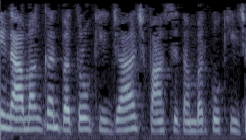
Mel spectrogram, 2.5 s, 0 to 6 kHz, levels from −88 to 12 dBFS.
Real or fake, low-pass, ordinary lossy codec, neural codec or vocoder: real; 5.4 kHz; none; none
